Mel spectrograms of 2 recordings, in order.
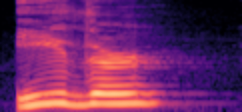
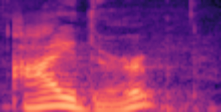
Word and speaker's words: either: Also, what's interesting is the pronunciation, because I think Rafiki in the clip, he says either, which is a possible way of pronouncing it, but you can also go either, depending on the speaker. Yeah? So it might be either or either, but yeah, both are fine.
